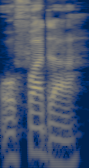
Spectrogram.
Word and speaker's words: ofada: All you need to know is that ofada rhymes with your father.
